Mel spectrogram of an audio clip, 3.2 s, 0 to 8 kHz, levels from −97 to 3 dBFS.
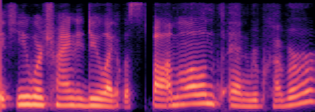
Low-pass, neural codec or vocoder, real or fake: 7.2 kHz; codec, 16 kHz in and 24 kHz out, 0.4 kbps, LongCat-Audio-Codec, four codebook decoder; fake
